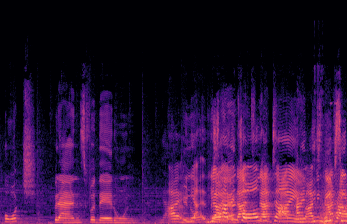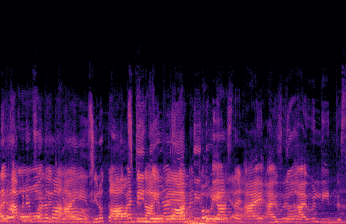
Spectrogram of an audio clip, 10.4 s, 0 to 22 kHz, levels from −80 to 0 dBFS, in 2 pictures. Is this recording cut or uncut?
uncut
